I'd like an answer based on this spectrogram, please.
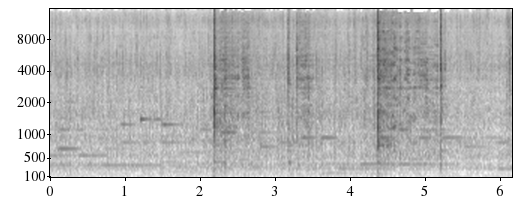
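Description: Braised pork sizzling in a thick sauce in an aluminium pot while a metal ladle stirs it. The ladle knocks sharply against the pot about two seconds in, again past four seconds, and once more a second later.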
